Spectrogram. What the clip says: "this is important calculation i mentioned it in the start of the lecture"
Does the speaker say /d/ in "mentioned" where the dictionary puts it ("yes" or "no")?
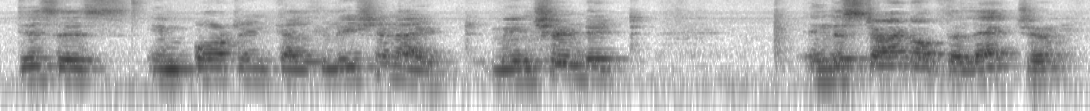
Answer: yes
